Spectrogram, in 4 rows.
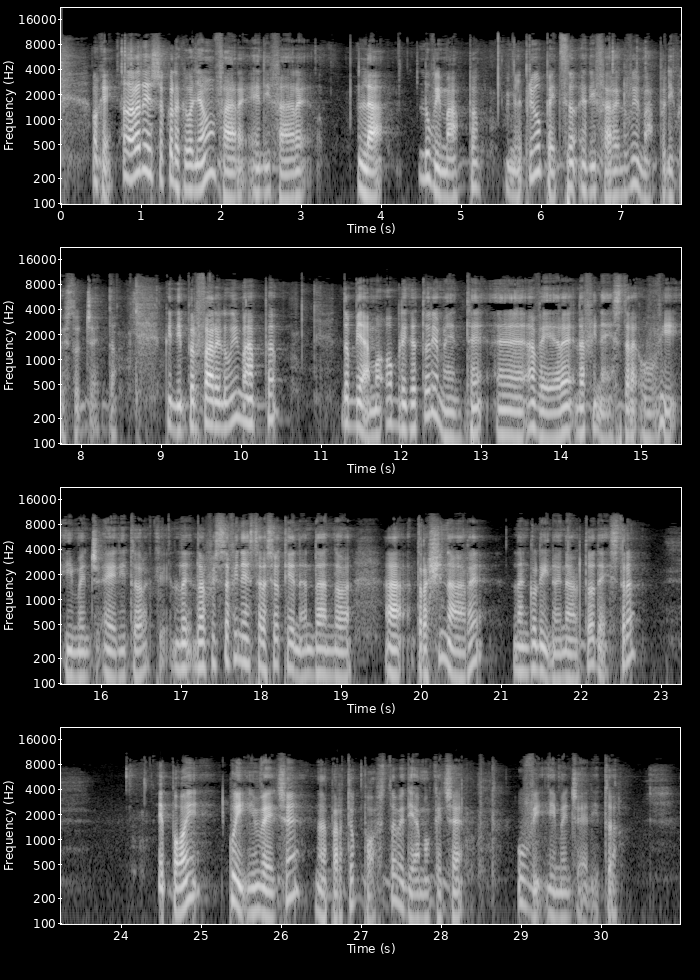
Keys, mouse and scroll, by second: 0.7-21.4 middle drag, 21.4-23.2 drag, 27.9-29.8 drag.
